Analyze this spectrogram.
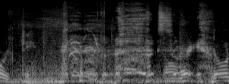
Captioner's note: laughter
